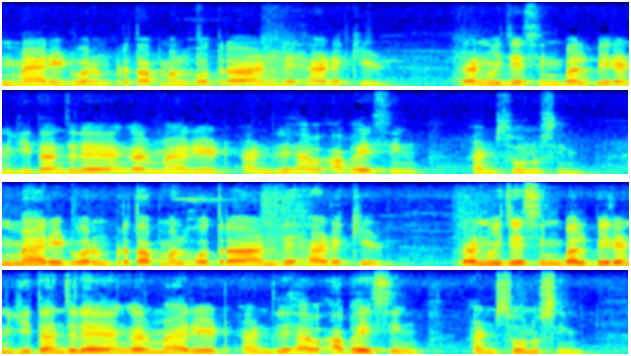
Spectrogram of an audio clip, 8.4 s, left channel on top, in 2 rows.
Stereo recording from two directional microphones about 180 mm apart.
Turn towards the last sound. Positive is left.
turn(degrees=-40)  # may be behind; listen again after turning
